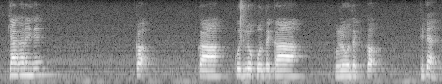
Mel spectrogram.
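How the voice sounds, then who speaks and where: A man's voice: high-pitched, fairly bright tone, highs cut off. A man teaching a Hindi grammar lesson for exam preparation, asking questions and often checking in with the students. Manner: repeats filler confirmations and asks students questions.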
